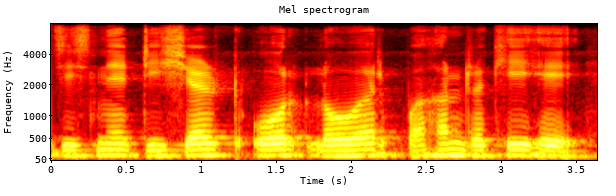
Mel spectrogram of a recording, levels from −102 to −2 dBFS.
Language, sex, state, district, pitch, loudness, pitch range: Hindi, male, Uttar Pradesh, Lalitpur, 125 Hz, -17 LUFS, 120-130 Hz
